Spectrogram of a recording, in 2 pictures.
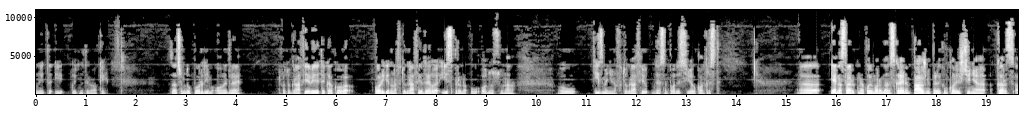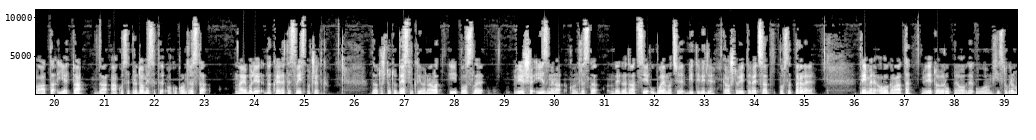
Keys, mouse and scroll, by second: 1.3 click, 2.9-3.9 drag, 5.0 click, 6.1 click, 8.7 click, 23.4 click, 30.7-31.7 drag, 32.9-33.9 drag.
